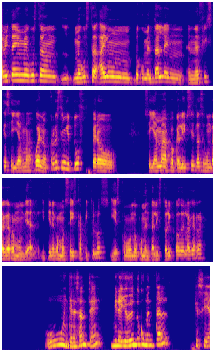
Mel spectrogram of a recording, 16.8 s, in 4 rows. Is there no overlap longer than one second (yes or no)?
yes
